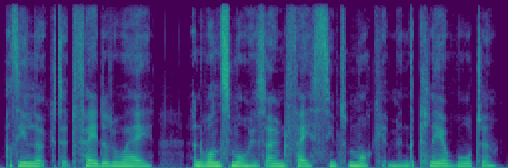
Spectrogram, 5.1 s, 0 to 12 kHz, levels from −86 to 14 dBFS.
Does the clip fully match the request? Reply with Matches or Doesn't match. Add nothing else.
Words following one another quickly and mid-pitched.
Doesn't match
